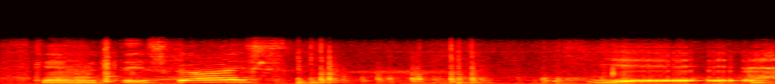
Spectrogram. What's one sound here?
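Small plastic toys tap and clatter on a wooden table.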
